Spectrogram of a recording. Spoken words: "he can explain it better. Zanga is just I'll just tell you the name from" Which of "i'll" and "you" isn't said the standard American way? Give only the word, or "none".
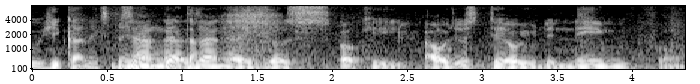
i'll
